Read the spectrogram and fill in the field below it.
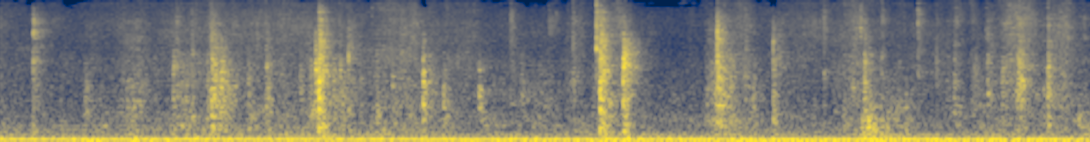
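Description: Papers rustle and tap on a table.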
